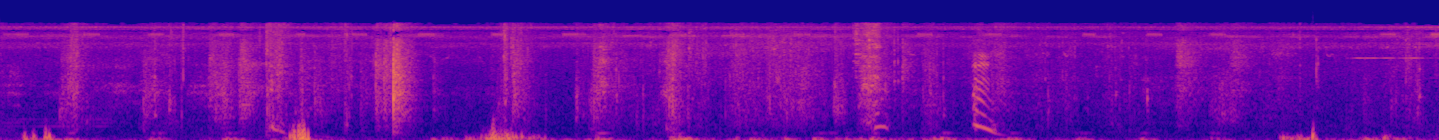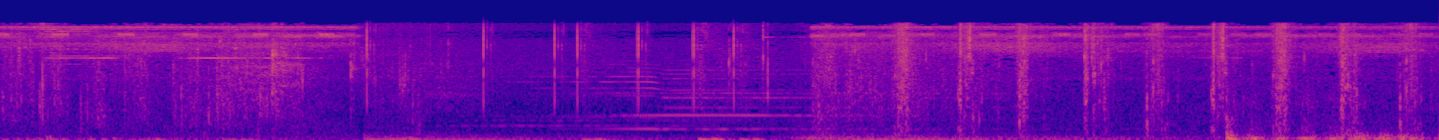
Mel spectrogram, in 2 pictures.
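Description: Footsteps scuff and crunch on dirt and stone.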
